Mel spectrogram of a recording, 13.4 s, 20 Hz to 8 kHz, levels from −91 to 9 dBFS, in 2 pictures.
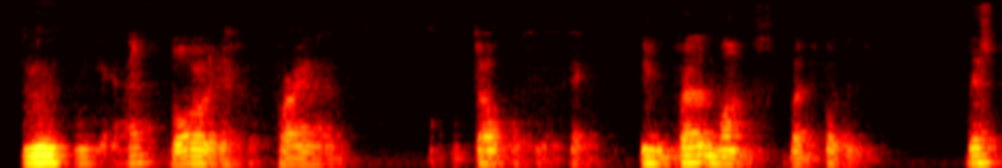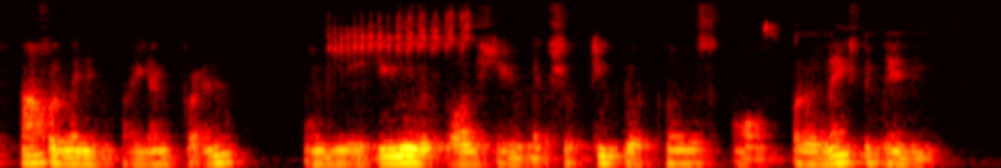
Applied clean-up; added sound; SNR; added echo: neural mask model DeepFilterNet 3.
